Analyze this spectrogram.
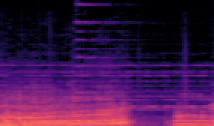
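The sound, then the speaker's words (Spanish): A loud, deep lion roar fills the moment, rumbling for over a second, dipping briefly, then surging again in a second growling burst. No voices are heard. “De pronto se escuchó un rugido aterrador.”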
